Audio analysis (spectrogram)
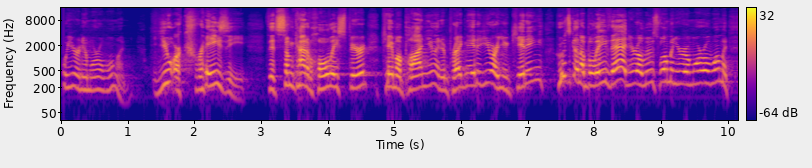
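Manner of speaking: loud, high mocking accusation; voicing the scornful townspeople, loud and high; scornful accusers. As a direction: hurl the insults at her like a crowd. Townspeople scorning Mary, acted out.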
